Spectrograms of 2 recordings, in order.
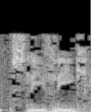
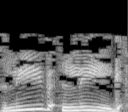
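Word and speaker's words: Slieve League: how do you pronounce it again? – Sleeve League. – Sleeve League, and sleeve means mountain.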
